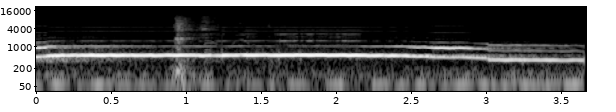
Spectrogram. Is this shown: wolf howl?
yes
